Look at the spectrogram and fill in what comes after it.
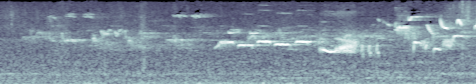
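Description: Birds chirping and calling in a forest: short, high whistled notes, sparse at first and growing busier from about two seconds in.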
